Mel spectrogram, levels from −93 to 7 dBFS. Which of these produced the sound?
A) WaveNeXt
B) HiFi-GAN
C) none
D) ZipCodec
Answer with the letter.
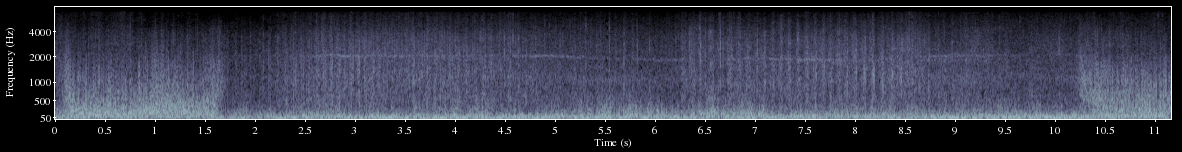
C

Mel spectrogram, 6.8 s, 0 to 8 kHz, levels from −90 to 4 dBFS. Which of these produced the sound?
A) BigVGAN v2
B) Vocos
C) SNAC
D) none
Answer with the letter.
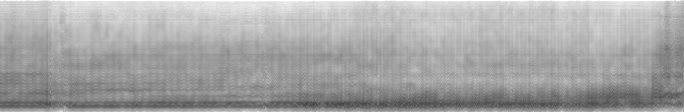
B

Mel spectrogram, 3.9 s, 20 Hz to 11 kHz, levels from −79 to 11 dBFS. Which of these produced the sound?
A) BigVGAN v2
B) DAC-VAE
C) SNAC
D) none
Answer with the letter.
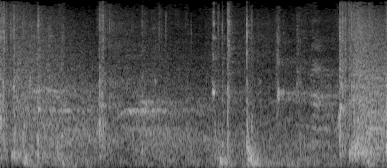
D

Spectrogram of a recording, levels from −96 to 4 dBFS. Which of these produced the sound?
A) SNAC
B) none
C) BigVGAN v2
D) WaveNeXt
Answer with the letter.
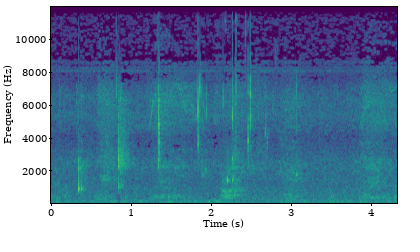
B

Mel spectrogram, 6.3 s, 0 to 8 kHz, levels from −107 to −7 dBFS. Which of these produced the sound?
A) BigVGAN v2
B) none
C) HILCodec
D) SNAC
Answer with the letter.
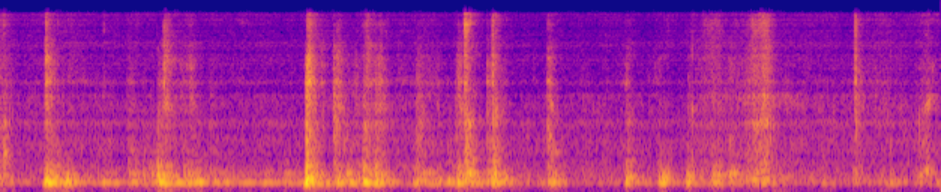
C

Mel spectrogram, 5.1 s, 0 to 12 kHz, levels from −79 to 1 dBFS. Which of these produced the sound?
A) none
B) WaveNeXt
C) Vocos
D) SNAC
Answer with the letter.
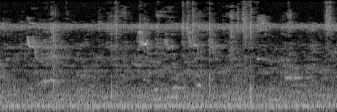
A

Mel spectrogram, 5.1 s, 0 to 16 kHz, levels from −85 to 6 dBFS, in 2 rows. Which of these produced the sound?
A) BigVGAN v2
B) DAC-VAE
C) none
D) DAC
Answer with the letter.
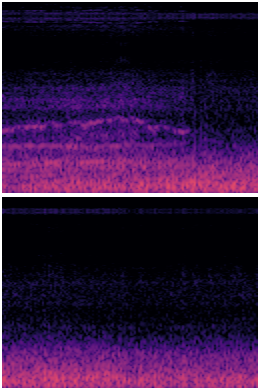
C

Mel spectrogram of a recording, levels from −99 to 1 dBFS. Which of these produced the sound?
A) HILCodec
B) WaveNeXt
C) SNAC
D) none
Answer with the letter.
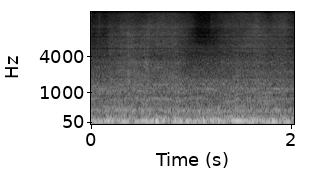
C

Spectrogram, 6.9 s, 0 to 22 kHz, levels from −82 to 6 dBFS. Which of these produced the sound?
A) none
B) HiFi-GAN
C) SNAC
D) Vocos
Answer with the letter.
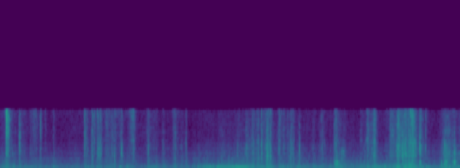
A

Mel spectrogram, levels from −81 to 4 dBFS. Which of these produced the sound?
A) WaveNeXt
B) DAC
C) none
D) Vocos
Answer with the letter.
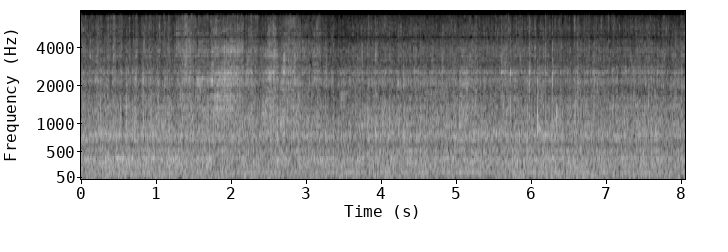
C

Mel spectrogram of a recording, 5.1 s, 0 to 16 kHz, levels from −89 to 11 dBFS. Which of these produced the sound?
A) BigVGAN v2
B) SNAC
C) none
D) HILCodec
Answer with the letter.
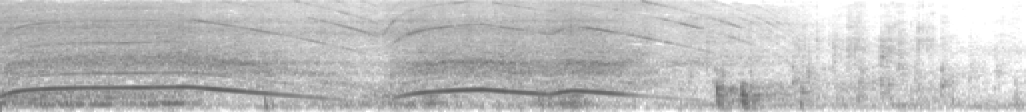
C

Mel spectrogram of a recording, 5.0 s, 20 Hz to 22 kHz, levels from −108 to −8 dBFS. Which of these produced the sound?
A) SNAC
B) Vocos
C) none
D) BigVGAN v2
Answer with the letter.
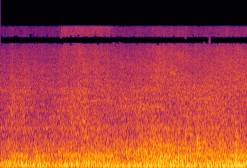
C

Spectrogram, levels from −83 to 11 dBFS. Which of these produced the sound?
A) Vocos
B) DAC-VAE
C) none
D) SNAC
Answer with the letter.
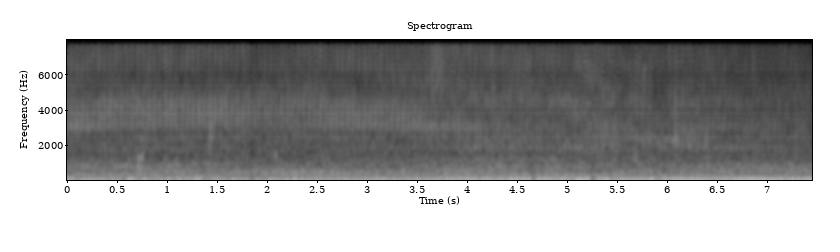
A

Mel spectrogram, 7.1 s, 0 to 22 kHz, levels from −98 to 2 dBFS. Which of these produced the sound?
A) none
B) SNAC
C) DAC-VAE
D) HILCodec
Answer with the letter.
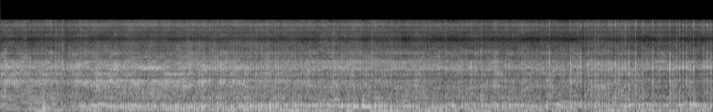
B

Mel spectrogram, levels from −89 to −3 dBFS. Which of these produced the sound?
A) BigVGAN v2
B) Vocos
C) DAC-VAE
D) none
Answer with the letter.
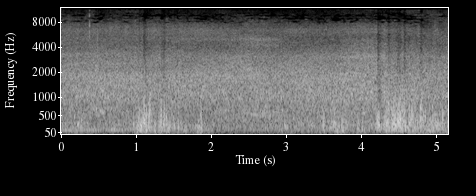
A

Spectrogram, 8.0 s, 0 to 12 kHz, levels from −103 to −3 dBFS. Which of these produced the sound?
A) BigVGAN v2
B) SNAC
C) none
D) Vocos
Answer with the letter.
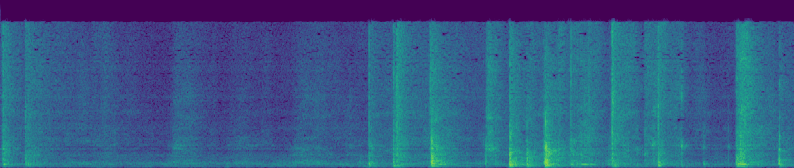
B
